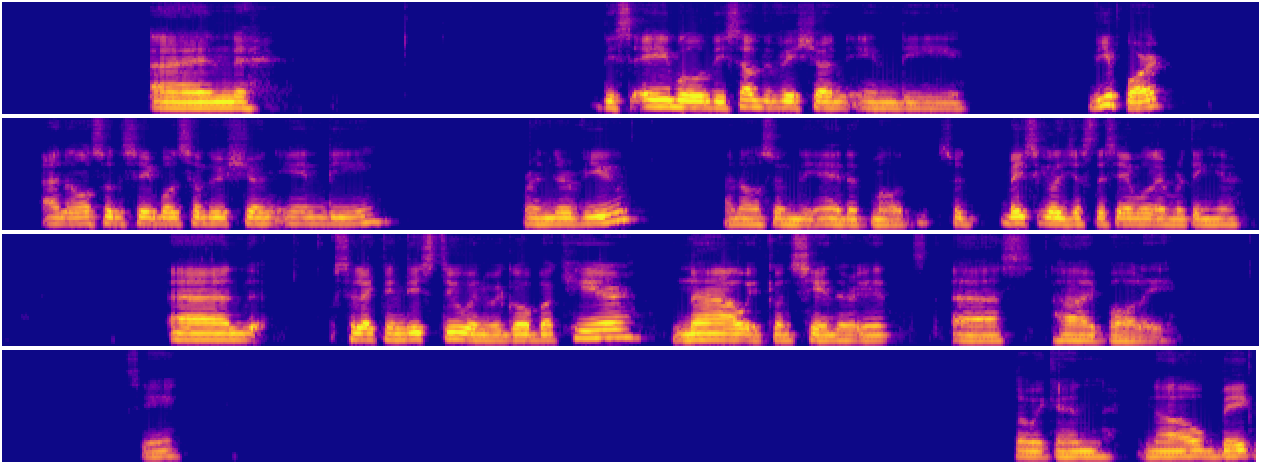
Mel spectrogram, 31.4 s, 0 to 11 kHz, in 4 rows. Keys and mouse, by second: 1.4 middle click, 2.6 shift+middle drag, 6.7 click, 11.0 click, 11.6 click, 16.4-16.8 middle drag, 17.4 right click, 18.0 shift+right click, 21.9 right click, 23.3 right click, 25.0 shift+right click, 28.1 ctrl+s, 29.2-30.0 middle drag.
